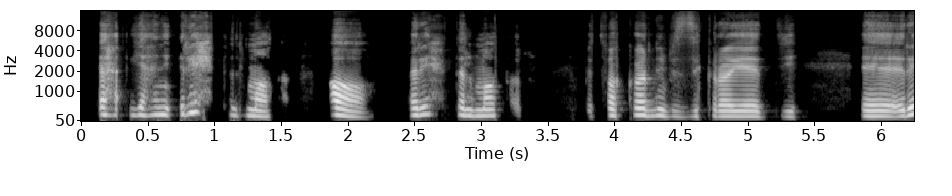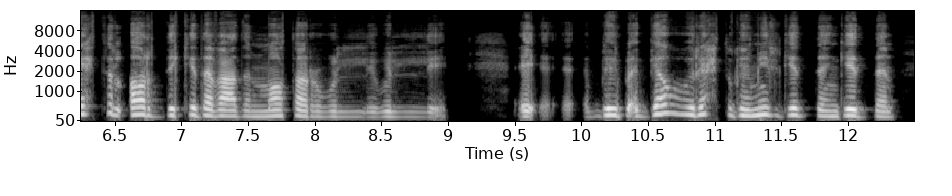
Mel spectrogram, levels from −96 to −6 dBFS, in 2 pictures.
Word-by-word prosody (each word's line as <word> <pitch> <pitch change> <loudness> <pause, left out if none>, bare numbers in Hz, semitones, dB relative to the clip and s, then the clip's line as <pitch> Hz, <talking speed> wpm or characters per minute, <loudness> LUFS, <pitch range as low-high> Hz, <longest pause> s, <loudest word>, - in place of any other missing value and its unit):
رح 240 -3 +3
يعني 230 +1 -2
ريحة 305 +3 +1
المطر 190 -4 -2 0.3
آه، 170 -8 +6 0.3
ريحة 240 +3 -2
المطر، 200 -1 -1 0.5
بتفكّرني 205 -1 0
بالذكريات 180 0 0
دي 170 -1 -13 0.5
آآ، 180 -1 +3
ريحة 250 +3 +3
الأرض 230 - +2
كده 210 0 +2
بعد 190 -2 +3
المطر 185 0 -1
وال 165 -2 -12
وال 160 -1 -11 0.7
أ - - +3
أ - - -6
بيبقى 215 +6 +2
الجو 255 +6 0
ريحته 235 -2 -2
جميل 210 +1 +1
جدًا، 210 -1 -1
جدًا، 180 -2 +2
195 Hz, 125 wpm, -24 LUFS, 175-220 Hz, 0.7 s, آه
